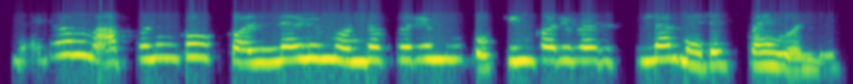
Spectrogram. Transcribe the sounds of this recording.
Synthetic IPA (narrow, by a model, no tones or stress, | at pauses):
meɽɔma̰pɔɽ̃ɔŋkɔkɔljaɽimɔɳɖɔkɔɾemũɡokiŋkɔɾibaɽut̪ʰilameɾed͡ʒpaĩɡoli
